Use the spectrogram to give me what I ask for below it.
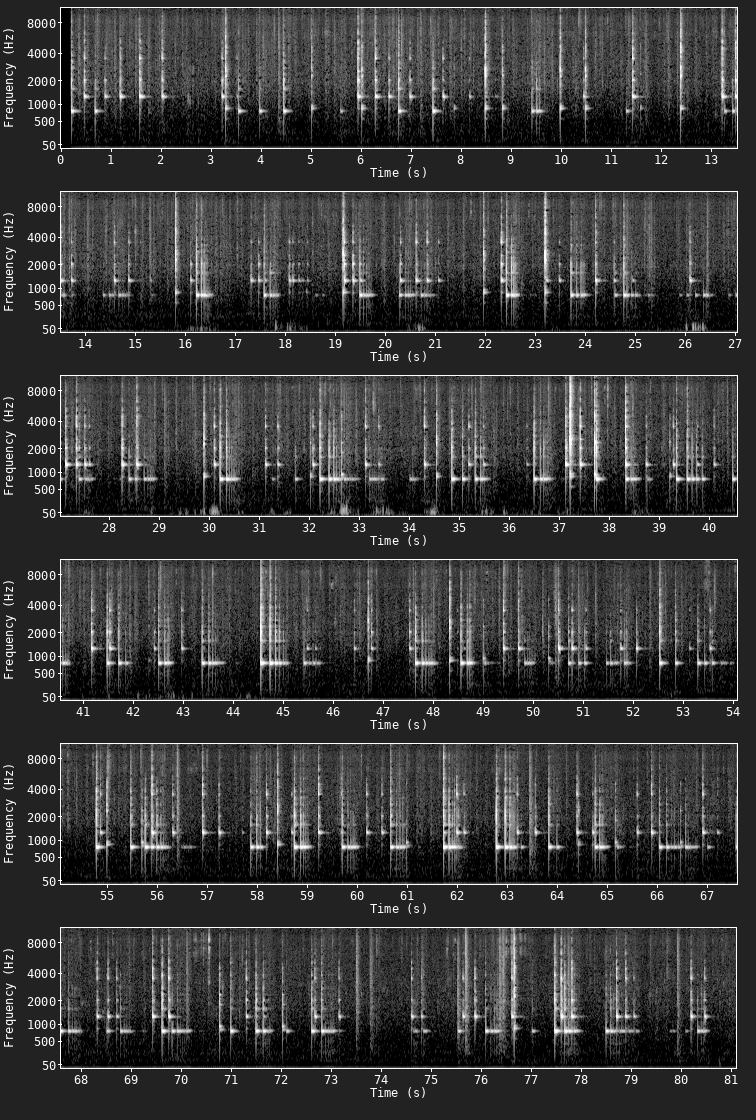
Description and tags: Windbell playing music during rain
ambient, bell, drops, field-recording, forest, house, nature, night, rain, relaxing, sound, water, wind, windbell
